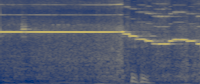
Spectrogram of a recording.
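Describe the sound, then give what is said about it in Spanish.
A street knife sharpener's call: a thin, high pan-pipe-like whistle holds one steady note, then steps and slides downward, with a brief low murmur partway through. “Esta primera versión, al menos en mi casa, va acompañada de alguien gritando el afilador.”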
